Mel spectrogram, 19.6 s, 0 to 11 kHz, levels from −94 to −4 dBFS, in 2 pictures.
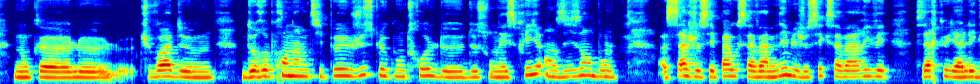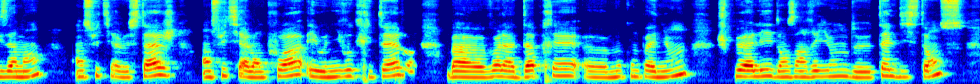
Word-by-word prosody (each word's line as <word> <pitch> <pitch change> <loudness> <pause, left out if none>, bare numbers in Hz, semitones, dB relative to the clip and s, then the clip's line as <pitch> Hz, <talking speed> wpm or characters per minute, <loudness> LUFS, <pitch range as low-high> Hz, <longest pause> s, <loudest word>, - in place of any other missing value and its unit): Donc, 190 0 -1
heu, 180 -1 +5
le 185 0 +1
le 400 - -11
tu - - -11
vois, 210 +2 +6
de 200 -2 -2
m 185 0 -2 0.3
de 190 +1 +2
reprendre 220 +3 +2
un 225 -1 0
petit 215 -1 -9
peu 235 +3 0
juste 260 +5 -5
le 235 - 0
contrôle 220 +1 -4
de 190 -1 -1
de 190 +1 -4
son 190 0 -6
esprit 255 +9 0
en 215 - -2
se - - -5
disant 240 +4 -2
bon: 205 -3 -4 0.5
«Ça 220 +6 +3
je 225 -2 -1
sais 200 0 +1
pas 220 +2 +1
où 220 - -4
ça 215 -2 +1
va 195 0 +3
amener, 205 +7 +1
mais 230 -4 0
je 190 - -4
sais 190 +5 -2
que 240 - -3
ça 210 - -1
va 200 0 0
arriver». 210 0 -4 0.2
C'est-à-dire 210 0 +1
qu'il 215 0 -5
y - - +5
a - - +6
l'examen, 200 +6 +1 0.3
ensuite 205 +4 -3
il - - -7
y - - -2
a - - -3
le 185 - -4
stage, 235 +7 +3 0.3
ensuite 195 +5 -2
il - - +2
y - - +3
a - - +3
l'emploi 220 +7 +2
et 215 -2 0
au 190 - +3
niveau 205 +3 -2
critère, 220 +3 -1 0.5
bah, 190 -1 +4
heu, - - -1
voilà, 205 0 +1
d'après, 210 +4 +1
heu, 185 -1 -3
mon 195 +2 -3
compagnon, 205 +5 0 0.3
je - - -8
peux 215 -1 +3
aller 210 +2 +6
dans 195 -1 -3
un 195 -1 0
rayon 210 +3 -3
de 185 -4 -2
telle 225 +5 -2
distance. 200 +9 0
205 Hz, 230 wpm, -21 LUFS, 195-225 Hz, 0.5 s, vois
